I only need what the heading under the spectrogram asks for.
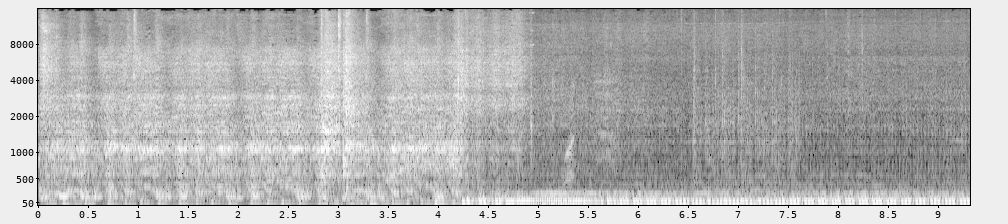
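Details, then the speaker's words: Toyota AE86 Trueno with turbo 4A-GZE engine awaiting rebuild, started after long parking: catches after a few seconds and settles into a lumpy, uneven wavering idle; owner suspects long parking, blow-by smoke visible; cause unconfirmed. "yeah so it's still starting I sound a little weird and idle is not as smooth you maybe just being parking for a long"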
